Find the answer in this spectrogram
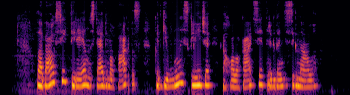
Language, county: Lithuanian, Šiauliai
